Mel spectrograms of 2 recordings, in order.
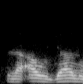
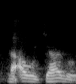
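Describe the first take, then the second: No difference in how they are said.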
